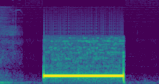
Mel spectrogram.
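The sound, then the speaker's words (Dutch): Ringback tone of an outgoing phone call to a client, heard as a single steady mid-pitched tone lasting about one second, alone with silence before and after. “zullen we die gewoon eens even bellen? Ja, doe we eens een poging. Gaan we proberen.”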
